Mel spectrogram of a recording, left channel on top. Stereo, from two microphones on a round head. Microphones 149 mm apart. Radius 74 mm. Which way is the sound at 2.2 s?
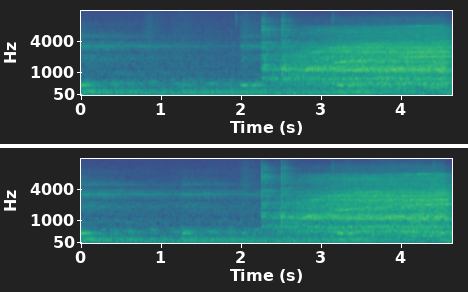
35° right (ahead or behind).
